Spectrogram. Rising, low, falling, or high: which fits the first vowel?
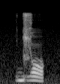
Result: falling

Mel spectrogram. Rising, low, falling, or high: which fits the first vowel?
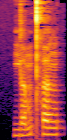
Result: rising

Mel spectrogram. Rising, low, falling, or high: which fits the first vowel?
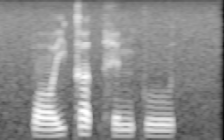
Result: rising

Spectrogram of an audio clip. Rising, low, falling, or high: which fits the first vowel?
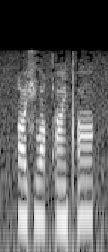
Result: low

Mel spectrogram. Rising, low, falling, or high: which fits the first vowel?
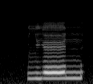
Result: high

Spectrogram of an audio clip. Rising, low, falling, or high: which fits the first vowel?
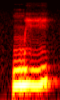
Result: rising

